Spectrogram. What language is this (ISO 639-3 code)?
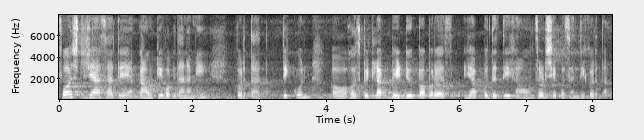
kok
